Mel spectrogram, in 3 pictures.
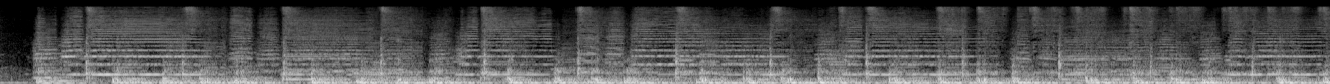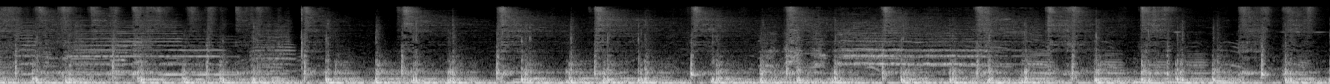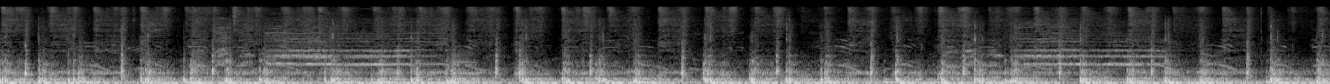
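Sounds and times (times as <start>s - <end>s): brass chords: 0.0s - 27.1s
bass drum and snare: 0.4s - 39.9s.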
